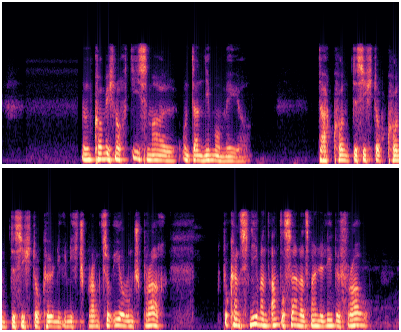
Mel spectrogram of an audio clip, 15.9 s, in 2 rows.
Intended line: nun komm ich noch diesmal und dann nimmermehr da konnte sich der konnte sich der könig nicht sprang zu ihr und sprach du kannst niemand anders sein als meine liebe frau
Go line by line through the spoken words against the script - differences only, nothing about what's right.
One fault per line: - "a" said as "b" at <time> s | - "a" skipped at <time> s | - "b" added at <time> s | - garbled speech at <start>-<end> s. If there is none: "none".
none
